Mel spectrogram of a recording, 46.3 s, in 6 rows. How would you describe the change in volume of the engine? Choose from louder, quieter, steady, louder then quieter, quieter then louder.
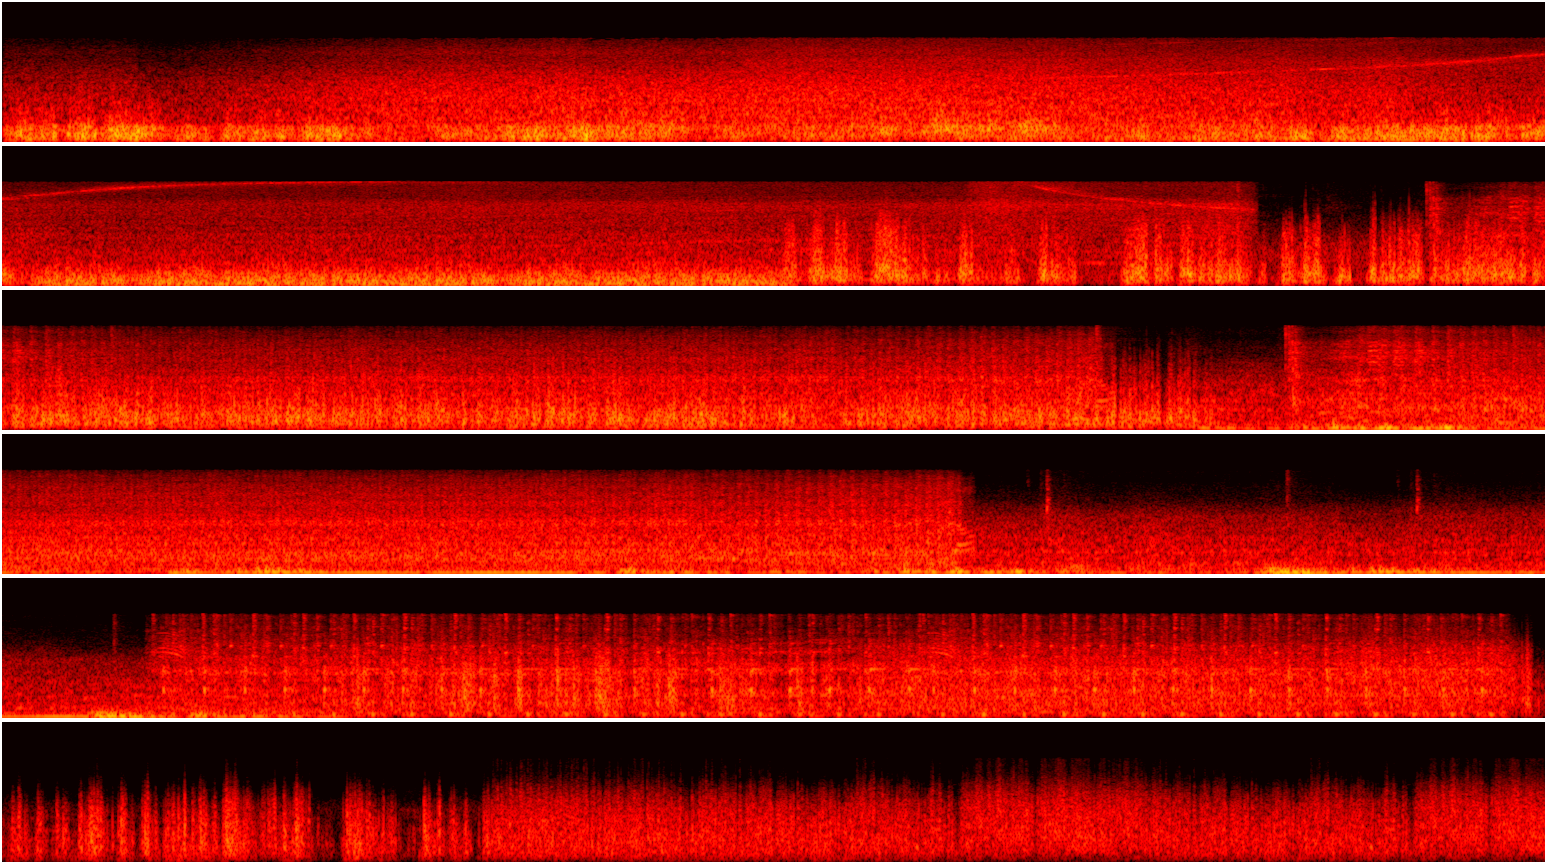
louder.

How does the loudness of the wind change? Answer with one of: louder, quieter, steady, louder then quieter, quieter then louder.
quieter.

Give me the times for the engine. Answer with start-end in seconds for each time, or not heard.
3.9-38.4.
